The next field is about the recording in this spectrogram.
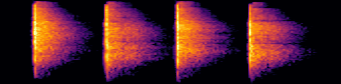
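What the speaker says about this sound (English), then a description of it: "Clap yourself." Four sharp, evenly spaced claps ring out alone, each with a short decaying tail, loud and close in an otherwise quiet space.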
